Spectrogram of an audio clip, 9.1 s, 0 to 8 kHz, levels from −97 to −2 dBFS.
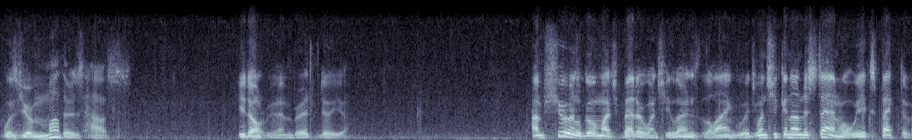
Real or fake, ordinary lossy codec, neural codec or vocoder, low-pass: real; Opus, 24 kbps; none; 7.2 kHz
